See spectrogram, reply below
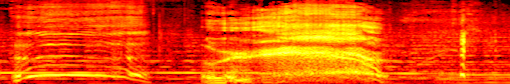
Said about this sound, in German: Wieso grunzt der eine denn? Der war früher mal in der Black Metal Band.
